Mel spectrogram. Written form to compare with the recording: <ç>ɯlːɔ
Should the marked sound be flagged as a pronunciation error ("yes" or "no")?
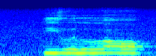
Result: yes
